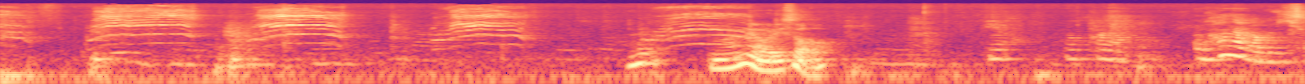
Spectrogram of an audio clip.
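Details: Oiro, a kitten who quickly learns to climb down stairs it once feared, gives three clear rising-falling meows in the first seconds, with a lower human voice near the middle and a final short meow at the end.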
